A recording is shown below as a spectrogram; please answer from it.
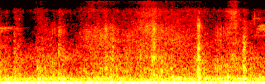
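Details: Steady low rumbling hum with faint scattered clicks and soft footstep-like sounds, no animal calls audible.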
